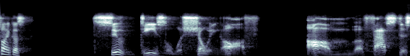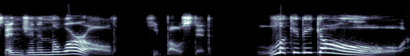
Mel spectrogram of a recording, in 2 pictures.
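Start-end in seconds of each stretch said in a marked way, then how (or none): 1.2-7.8 slow, relishing storybook narration; Brandon impression. Fan imitating Brandon narrating Diesel showing off, slow narrator impression. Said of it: "I'll try Brandon's first". 8.3-10.2 high, very drawn-out boastful whoop; Brandon impression. Fan imitating Brandon's boastful Diesel, drawn-out whoop. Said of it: "I'll try Brandon's first".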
